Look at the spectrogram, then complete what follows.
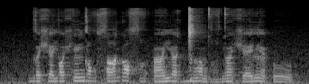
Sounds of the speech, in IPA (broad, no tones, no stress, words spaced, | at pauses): ɡəʃɛ jɔʃĩɡɹṳ sˤaɡɔ sˤa̤ʔãjœ ɡ͡ǀĩ dˤa̤dã ʃelʲã ʔu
